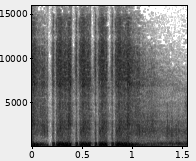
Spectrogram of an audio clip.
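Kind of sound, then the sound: sound effect, gunshot sound effects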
